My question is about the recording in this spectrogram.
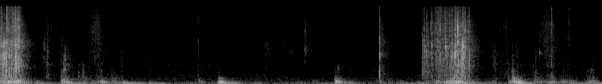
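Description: A tarot deck being shuffled by hand over a table: two longer riffles, one at the start and one about four and a half seconds in, with soft knocks of the cards in between.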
